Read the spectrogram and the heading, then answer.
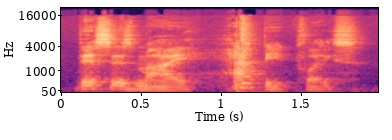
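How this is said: The word happy carries the stress. The place is a happy one, not average. "let's take the fourth word"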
